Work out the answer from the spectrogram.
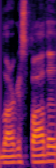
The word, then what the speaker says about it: Largaespada: My last name Laruspa like as Mike nailed it in the pronunciation of saying it um is L and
